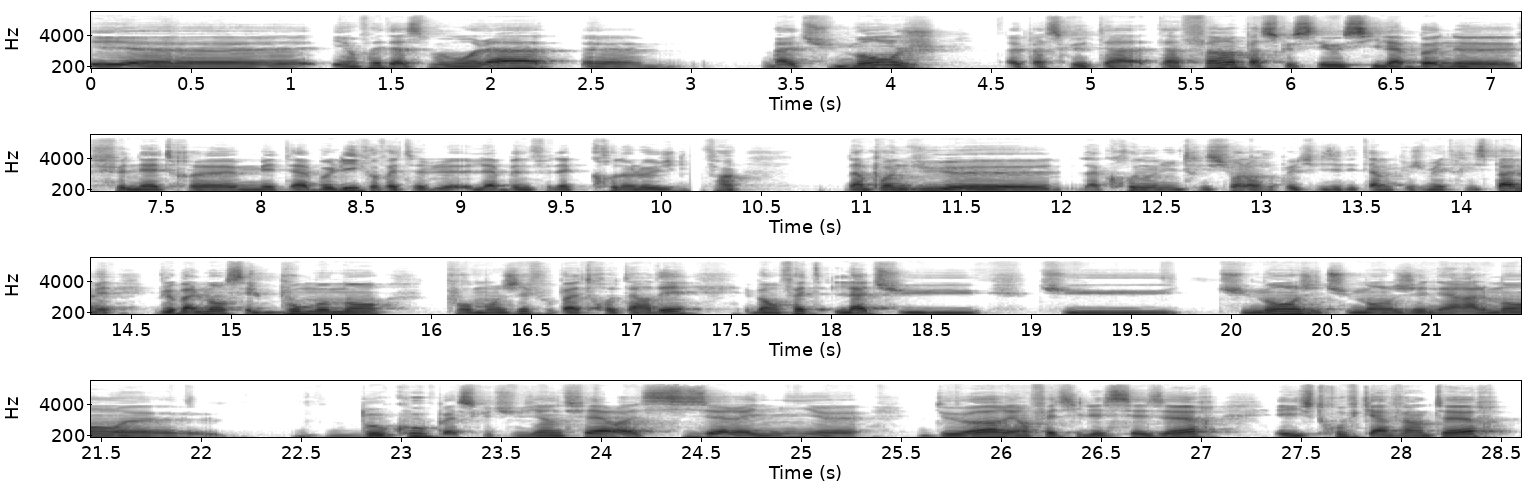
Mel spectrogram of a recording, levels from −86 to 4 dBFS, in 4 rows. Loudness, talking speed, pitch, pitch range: -19 LUFS, 200 wpm, 110 Hz, 105-125 Hz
